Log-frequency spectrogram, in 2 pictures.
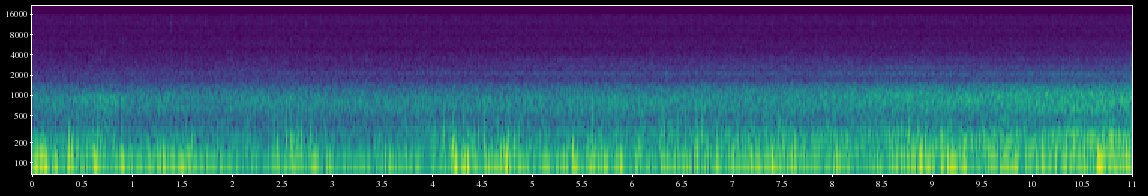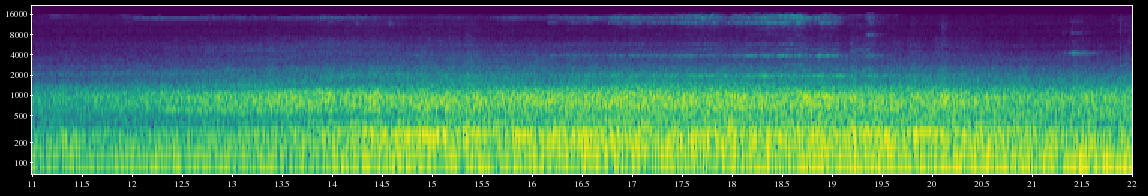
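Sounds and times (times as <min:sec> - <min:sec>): diesel railcar engine: 0:03.1 - 0:22.0
train wheels on rails: 0:09.4 - 0:22.0.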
